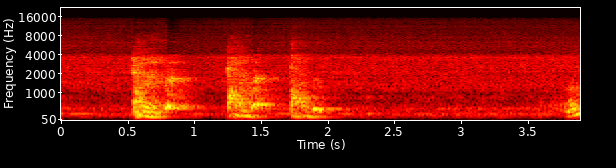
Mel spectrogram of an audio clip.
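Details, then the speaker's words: Faked cough by a woman staging a coughing-up-blood prank on her boyfriend after recent wisdom tooth removal: three harsh, wet-sounding cough bursts in a small room; deliberately simulated. "what if I just like started coughing up blood like what the [ __ ] would Jordan do it's gonna be scary"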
